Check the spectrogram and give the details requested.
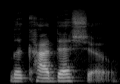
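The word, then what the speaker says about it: לְקַדְּשׁוֹ: The second scripture is Exodus 20, verse 8, which says, Zakor et Yom Hashabbat Lekadesho. Lekadesho. So in this, because the dalet is doubled and there is a sheva under it, it's lekad, and then you got to double that dalet, lekadesho, lekadesho.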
